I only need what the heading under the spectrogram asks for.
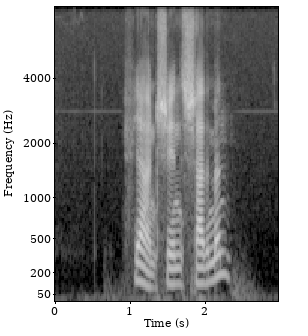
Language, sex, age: Norwegian, male, 37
